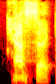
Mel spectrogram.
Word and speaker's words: Keswick: Wesleyan tradition, from Keswick, which I think in Europe they pronounce it completely different, by the way, not Keswick. Did you know that? How do you pronounce it? I always say Keswick, but I just know that when I'm in England, they're like, "Oh, it's actually Keswick."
